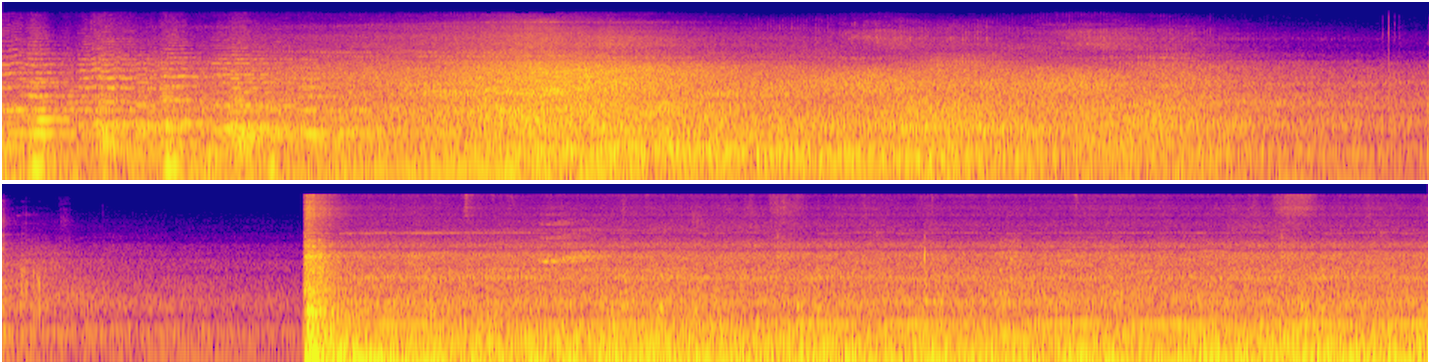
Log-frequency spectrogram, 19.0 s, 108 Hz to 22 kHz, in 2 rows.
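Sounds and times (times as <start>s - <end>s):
van driving past: 0.0s - 9.0s
loud machine rumble: 11.5s - 19.0s.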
